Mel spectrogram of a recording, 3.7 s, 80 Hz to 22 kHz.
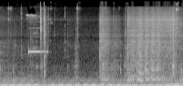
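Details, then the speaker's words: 2010 Toyota Vios after a front crash and radiator/condenser replacement, previously crank-no-start with a camshaft position sensor circuit code. Now starts in one click: keys rattle, then a steady engine hum with no stalling. Check engine light still on. "So yun na nga mga boss nakaandar na yung engine natin per nakaw yung check engine sign"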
